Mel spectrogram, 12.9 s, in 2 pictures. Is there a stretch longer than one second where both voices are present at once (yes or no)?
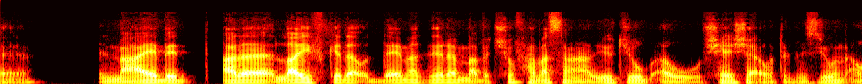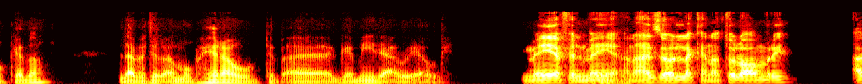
no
